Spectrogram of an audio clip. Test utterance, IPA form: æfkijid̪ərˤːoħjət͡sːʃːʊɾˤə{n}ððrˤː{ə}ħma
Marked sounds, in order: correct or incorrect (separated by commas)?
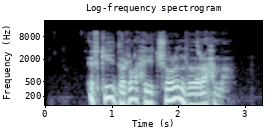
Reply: correct, incorrect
